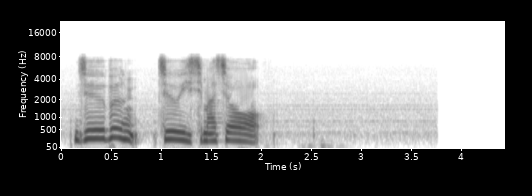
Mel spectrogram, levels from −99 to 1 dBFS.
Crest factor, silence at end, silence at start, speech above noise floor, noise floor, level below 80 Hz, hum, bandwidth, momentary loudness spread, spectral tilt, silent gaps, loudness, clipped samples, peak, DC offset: 16 dB; 2.45 s; 0.15 s; 36 dB; -68 dBFS; -78 dBFS; none; 8.8 kHz; 5 LU; -4.5 dB/octave; none; -33 LUFS; under 0.1%; -20 dBFS; under 0.1%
